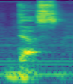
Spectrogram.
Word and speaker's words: does: É assim que se pronuncia, does.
